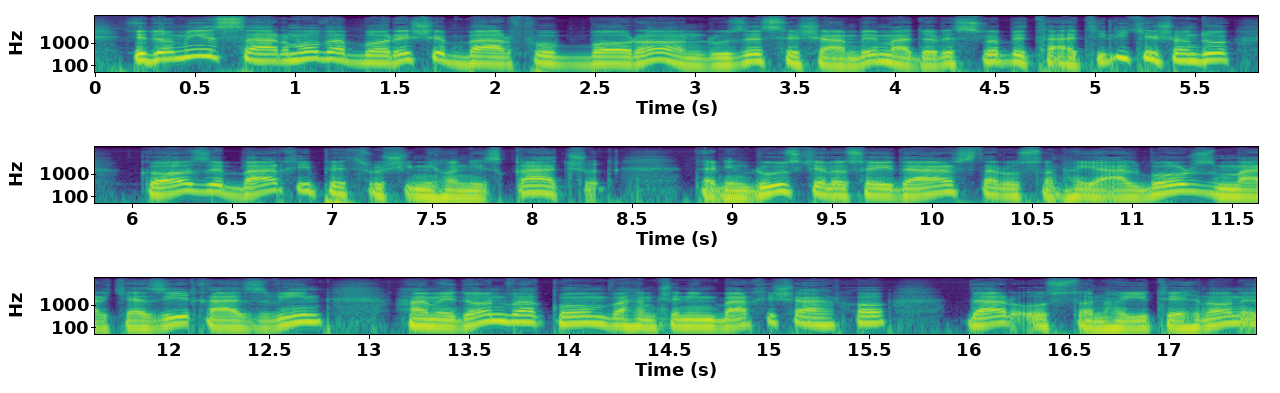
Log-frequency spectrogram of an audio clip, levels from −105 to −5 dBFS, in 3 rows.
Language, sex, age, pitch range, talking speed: Persian, male, 50-69, 110-170 Hz, 140 wpm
